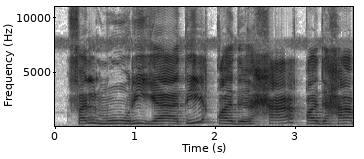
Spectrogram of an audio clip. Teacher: قاف کو پر اور دال ساکن ہے، اس پہ قلقلہ ہوگا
